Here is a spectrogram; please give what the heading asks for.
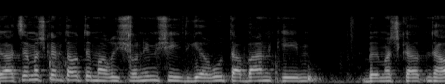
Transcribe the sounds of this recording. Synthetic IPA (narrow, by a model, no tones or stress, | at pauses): oat͡semaʃkant̪aot̪emaʁiʃo̞nimʃeit̪ɡeʁut̪abaŋkim | bemaʃkant̪a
